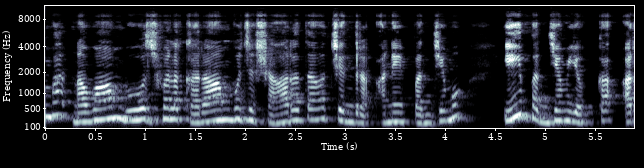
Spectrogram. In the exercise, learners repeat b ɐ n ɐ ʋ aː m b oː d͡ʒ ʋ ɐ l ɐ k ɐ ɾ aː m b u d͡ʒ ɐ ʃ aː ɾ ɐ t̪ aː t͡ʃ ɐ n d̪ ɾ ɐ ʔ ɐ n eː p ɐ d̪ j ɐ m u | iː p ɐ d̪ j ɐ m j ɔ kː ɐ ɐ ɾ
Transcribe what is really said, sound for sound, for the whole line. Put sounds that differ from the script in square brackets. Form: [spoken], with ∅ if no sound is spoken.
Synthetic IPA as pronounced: b ɐ n ɐ ʋ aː m b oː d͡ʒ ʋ ɐ l ɐ k ɐ ɾ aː m b u d͡ʒ ɐ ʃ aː ɾ ɐ [d̪] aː t͡ʃ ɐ n d̪ ɾ ɐ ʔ ɐ n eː p ɐ d̪ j ɐ m u | iː p ɐ d̪ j ɐ m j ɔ kː ɐ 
